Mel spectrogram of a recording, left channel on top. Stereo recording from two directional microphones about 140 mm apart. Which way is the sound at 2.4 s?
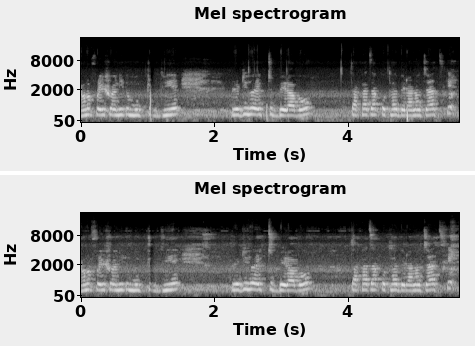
25° right (ahead or behind).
